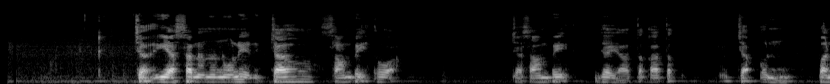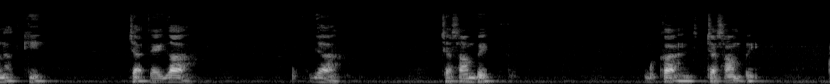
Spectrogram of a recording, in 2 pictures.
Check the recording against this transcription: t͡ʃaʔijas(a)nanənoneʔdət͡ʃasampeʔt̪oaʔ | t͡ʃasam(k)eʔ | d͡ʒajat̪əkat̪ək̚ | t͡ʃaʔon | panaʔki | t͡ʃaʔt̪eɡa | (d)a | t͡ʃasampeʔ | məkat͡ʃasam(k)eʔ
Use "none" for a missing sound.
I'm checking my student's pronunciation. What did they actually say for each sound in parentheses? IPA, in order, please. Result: a, p, d͡ʒ, p

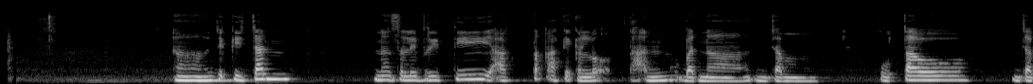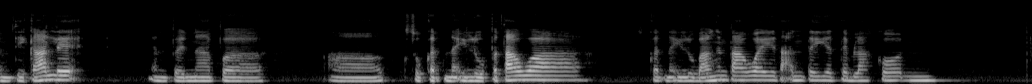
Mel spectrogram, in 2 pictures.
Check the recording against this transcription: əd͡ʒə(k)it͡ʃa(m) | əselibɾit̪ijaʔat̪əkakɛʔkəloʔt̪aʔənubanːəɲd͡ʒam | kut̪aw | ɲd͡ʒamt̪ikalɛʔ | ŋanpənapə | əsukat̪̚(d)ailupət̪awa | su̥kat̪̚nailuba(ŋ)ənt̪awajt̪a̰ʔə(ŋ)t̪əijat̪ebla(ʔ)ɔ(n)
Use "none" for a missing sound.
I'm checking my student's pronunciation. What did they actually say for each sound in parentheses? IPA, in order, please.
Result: k, n, n, ŋ, n, k, n

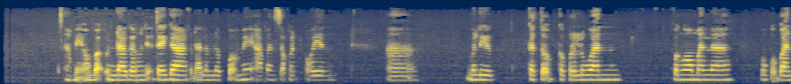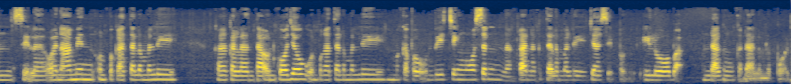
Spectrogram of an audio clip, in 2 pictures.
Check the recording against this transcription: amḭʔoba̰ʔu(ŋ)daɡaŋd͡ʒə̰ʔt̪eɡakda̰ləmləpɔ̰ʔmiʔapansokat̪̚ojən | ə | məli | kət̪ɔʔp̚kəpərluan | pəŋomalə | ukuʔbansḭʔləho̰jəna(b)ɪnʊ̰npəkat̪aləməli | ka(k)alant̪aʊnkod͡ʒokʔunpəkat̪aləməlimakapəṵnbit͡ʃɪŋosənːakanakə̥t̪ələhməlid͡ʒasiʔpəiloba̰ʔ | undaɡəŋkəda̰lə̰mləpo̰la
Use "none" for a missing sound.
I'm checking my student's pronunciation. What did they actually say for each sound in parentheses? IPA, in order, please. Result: n, m, k

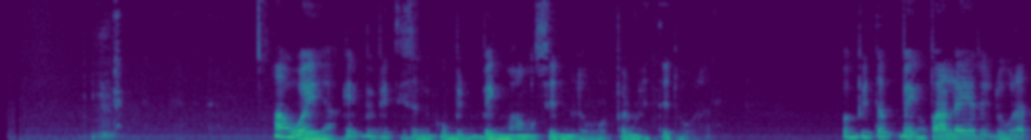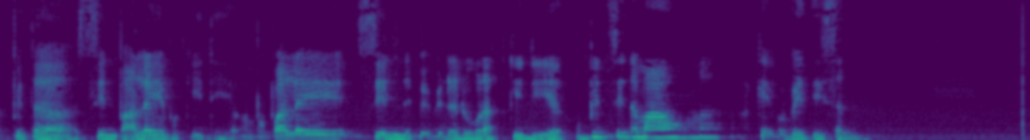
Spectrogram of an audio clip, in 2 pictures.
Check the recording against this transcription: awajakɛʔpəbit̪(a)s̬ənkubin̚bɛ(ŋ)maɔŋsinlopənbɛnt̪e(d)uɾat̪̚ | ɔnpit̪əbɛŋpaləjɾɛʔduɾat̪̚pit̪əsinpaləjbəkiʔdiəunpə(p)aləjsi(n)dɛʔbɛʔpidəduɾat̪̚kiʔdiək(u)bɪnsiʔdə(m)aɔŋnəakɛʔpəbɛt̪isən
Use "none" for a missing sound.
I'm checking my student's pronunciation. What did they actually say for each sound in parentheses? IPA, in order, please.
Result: i, ŋ, d, p, n, u, m

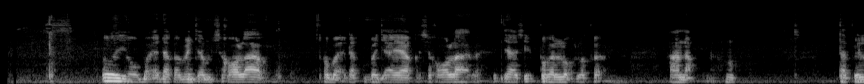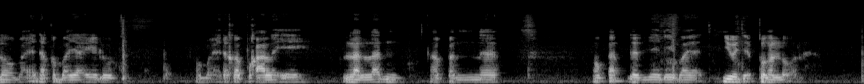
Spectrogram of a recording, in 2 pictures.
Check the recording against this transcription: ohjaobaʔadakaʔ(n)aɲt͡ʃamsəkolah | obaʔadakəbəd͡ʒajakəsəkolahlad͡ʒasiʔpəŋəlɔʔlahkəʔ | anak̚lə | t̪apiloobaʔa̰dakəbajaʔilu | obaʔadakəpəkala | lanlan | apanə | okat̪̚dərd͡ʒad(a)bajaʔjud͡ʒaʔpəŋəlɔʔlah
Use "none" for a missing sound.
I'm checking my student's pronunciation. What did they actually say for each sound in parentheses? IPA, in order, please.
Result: m, i

